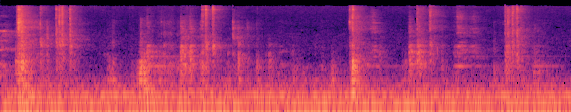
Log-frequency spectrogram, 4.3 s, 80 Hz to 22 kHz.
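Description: An 8 mm socket tool turning a screw loose from the plastic wheel-well liner, giving a dozen or so short, irregular clicks over a steady low hum.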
